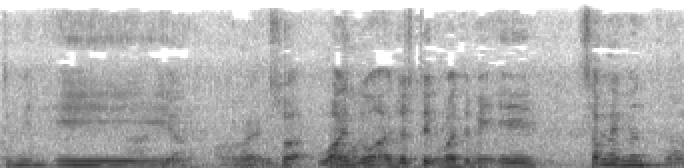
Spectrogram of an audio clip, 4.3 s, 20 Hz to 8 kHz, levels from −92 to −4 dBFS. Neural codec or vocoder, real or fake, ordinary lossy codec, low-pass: none; real; none; none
